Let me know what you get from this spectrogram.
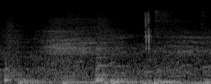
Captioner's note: sighs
